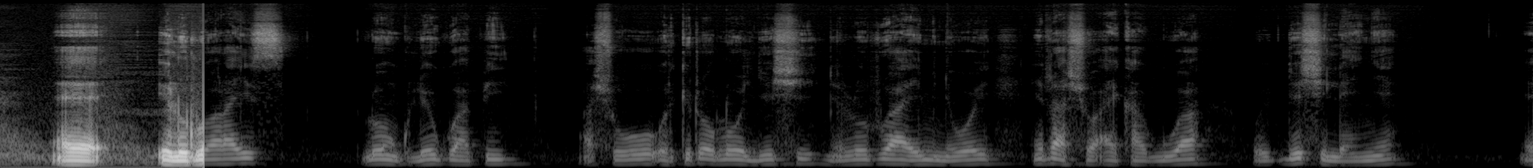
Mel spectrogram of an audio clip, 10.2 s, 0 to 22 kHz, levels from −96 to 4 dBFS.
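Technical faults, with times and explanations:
1.35 to 10.22 s, one channel inverted: from 1.35 s to the end, the speech falls by about 30 dB when heard in mono, leaving a faint trace. The likely cause is one stereo channel with reversed polarity, so the shared centred content cancels when the channels are summed.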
